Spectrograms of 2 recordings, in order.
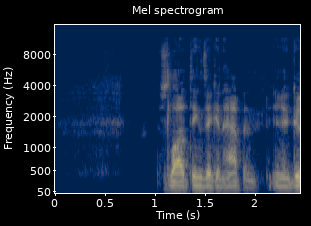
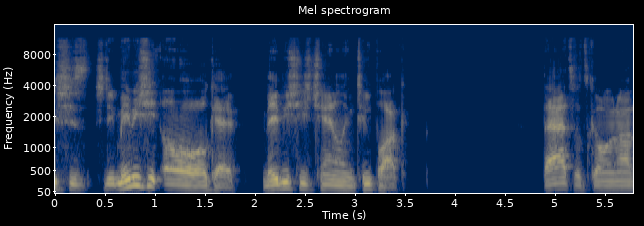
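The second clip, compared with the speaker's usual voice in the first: normal talking voice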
